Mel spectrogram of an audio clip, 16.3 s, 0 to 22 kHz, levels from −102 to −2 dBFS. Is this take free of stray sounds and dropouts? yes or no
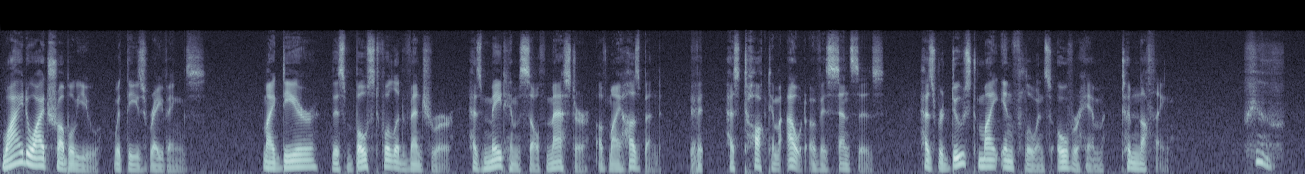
no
